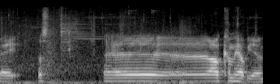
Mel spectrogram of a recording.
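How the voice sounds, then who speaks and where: Noticeable background noise fills the clip. A man talks over it at a fairly high pitch. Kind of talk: casual gaming commentary.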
